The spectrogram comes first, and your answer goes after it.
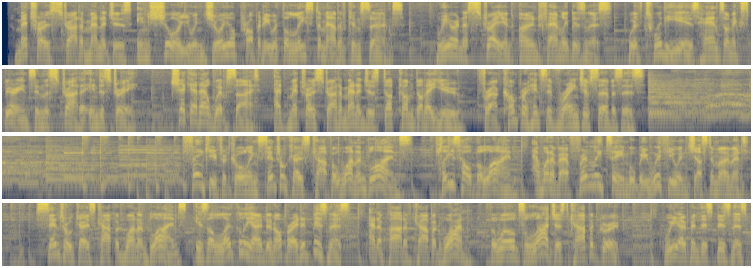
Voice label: Male Talent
